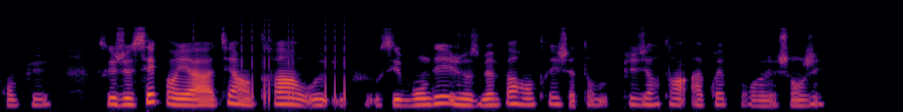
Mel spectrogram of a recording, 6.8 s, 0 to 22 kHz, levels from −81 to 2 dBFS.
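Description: From 1.45 to 2.59 s there's a train of clicks, about ten uneven pops at roughly 8 per second poking well above the speech, likely interference from nearby equipment.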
